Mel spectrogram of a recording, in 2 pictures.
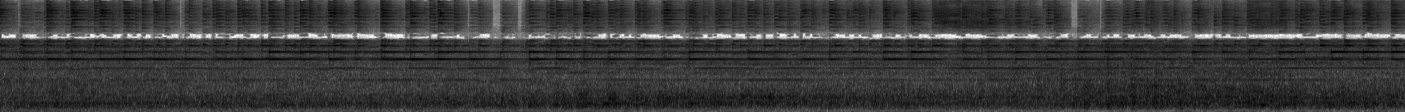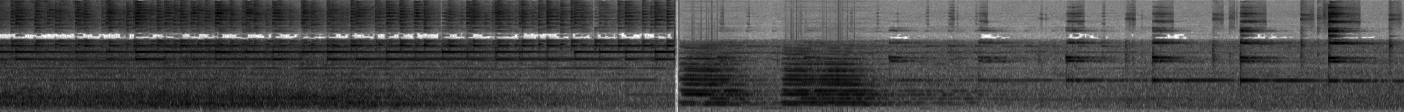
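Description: Metra commuter train of bilevel cars passing over a grade crossing: a steady rumble of wheels on rail, with high steady ringing from the crossing signals' bells. About three-quarters through the sound cuts abruptly to two short blasts of a train horn, then quieter clicking of wheels on rail joints.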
